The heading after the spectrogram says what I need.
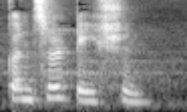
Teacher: the stress is given on TA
